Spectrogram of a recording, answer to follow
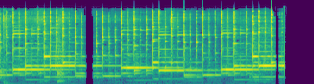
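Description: A phone ringtone playing a melody of held notes, repeating in phrases, that cuts off suddenly near the end.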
